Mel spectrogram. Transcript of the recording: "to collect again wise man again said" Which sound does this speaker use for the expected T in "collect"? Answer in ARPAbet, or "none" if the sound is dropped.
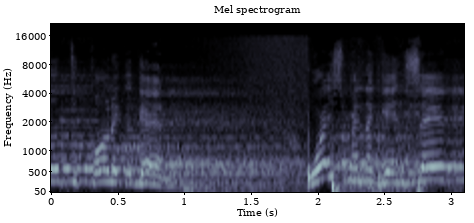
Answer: none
